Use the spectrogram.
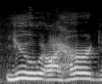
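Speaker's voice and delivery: husband refusing to let go of his wife, distraught; like a squirming baby. Retold or imitated. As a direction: fight it like a baby not wanting to be held. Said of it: "like a baby not wanting to be held".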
